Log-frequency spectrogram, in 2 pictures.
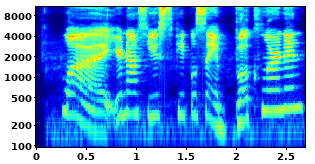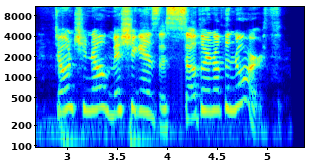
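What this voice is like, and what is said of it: Weak put-on country accent. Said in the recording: “All I could do for country isms or a country accent, that's all I could muster.”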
